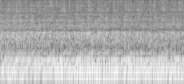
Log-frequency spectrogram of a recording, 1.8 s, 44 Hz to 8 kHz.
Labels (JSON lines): {"label": "anthrophony, boat engine", "recorder": "SoundTrap 500"}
